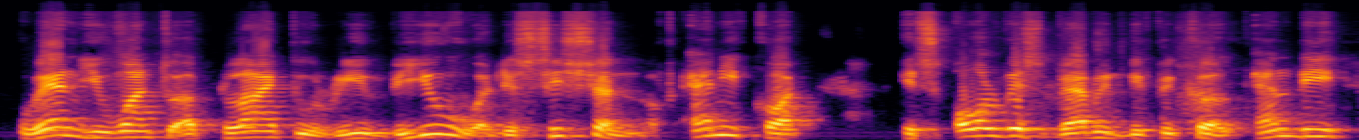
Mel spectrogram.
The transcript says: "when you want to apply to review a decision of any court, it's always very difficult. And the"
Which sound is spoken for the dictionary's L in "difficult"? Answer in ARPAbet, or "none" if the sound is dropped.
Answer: L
